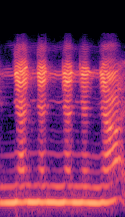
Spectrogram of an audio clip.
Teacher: En chuño, la ñ, ña, es palatal.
